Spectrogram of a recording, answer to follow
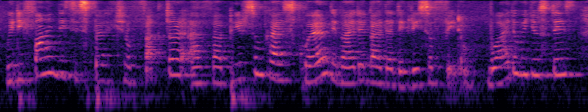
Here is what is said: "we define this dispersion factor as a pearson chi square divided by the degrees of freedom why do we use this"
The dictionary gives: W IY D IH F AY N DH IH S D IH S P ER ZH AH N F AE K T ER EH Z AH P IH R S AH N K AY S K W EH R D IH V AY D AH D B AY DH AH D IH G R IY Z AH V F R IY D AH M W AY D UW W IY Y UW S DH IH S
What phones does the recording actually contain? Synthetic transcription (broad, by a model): W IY D IH F AY N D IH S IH S P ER SH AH L F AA K T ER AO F AH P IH R S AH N K AY S K W EH R D IH V AY D AH D B AY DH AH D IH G R IY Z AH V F IY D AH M W AY D UW W IY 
